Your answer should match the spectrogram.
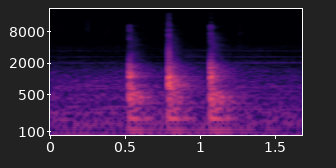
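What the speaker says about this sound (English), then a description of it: "3 knocks were heard from the depth of the corridor" Three hollow knocks from deep down an old mansion corridor, evenly spaced about a quarter second apart, sharp and fairly loud against a faint background hum.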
